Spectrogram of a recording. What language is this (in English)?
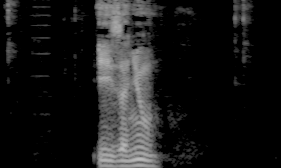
Serbian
